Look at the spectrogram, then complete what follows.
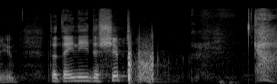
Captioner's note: microphone noise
